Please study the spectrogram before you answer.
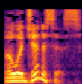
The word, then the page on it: oogenesis: British English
